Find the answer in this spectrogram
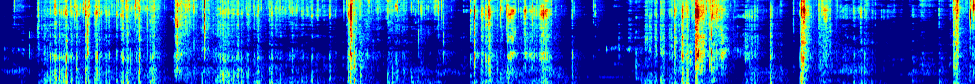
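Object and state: Soap bar being shaved.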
